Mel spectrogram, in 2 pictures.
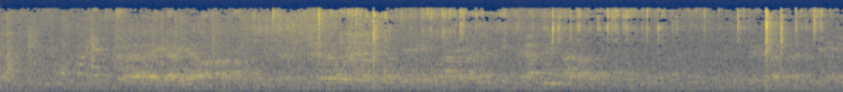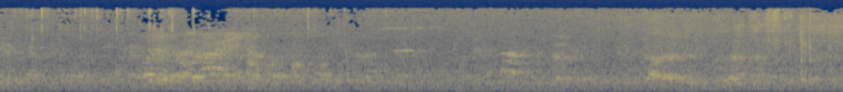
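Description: Many hands pat rhythmically on thighs in a soft, steady group patter, a dense flutter of light slaps, lowering in intensity but not speed until the pats no longer sound.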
